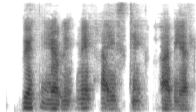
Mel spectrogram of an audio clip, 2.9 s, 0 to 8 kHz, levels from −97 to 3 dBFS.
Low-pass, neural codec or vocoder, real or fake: 7.2 kHz; codec, 16 kHz in and 24 kHz out, 1.1 kbps, FireRedTTS-2 codec; fake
